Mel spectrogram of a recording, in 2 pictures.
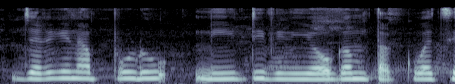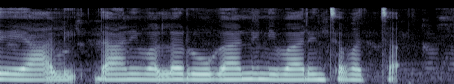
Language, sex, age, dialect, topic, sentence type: Telugu, female, 25-30, Telangana, agriculture, question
